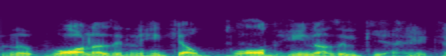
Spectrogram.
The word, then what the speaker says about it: ضاد: اس طریقے سے کرنا۔ اور جو صحیح لفظ ہے وہ ہے ضاد، یعنی اس کا تلفظ ذرا مشکل ہے، عجمی افراد یہ آرام سے اس کو نہیں نکال سکتے، لیکن بہرحال یہ ضا نہیں ہے، ضاد ہی ہے، اس کو ضاد ہی یہ پڑھا جائے گا، تو یہ اگر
